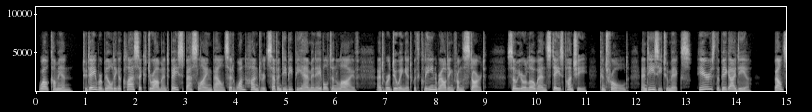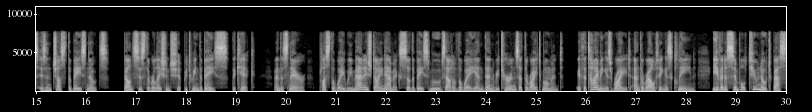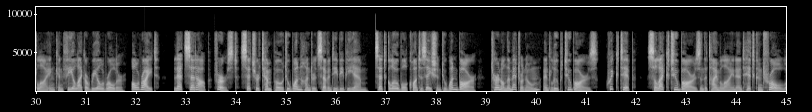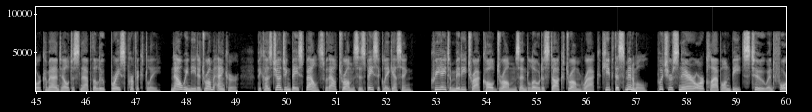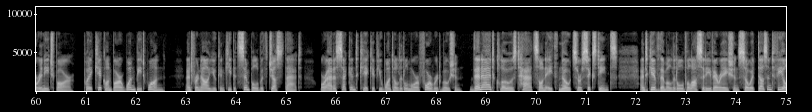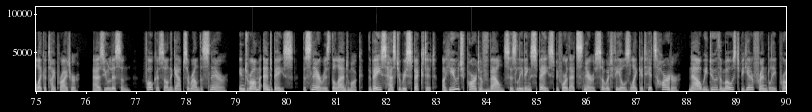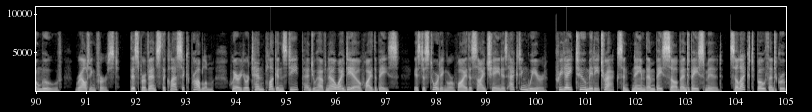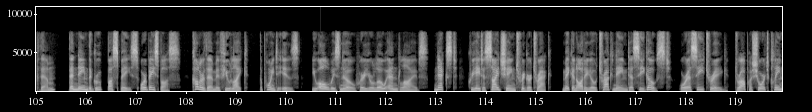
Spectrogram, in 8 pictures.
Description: Narrated lesson audio
The voice track includes the tutorial plus extra teacher commentary.
An AI-generated beginner Ableton lesson focused on Bassline bounce at 170 BPM with clean routing in the Basslines area of drum and bass production.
